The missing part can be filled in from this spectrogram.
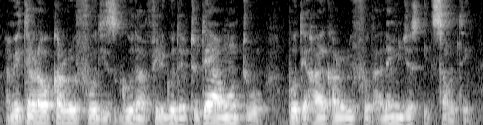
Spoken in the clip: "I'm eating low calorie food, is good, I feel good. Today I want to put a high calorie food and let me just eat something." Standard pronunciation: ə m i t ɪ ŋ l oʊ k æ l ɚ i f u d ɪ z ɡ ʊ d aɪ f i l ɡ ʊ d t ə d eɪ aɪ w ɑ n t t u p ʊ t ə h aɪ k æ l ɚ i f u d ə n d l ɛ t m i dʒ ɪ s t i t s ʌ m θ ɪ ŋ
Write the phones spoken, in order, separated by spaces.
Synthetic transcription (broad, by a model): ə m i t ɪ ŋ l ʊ k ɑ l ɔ i f u d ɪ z ɡ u d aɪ f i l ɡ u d t ə d eɪ aɪ w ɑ n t t u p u t ə h aɪ k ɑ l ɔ i f u d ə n l ɛ t m i dʒ ɪ s t i t s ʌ m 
